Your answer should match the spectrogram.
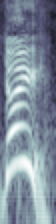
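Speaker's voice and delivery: high, loud yelped D; goofy falling yelp; silly D noise. Real, not acted. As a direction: yelp it like a cartoon fall. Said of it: "I make that when I fall down".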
